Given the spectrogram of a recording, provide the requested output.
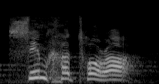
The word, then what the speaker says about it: Simchat Torah: It was a holiday added by the rabbis later on called Simchat Torah. Simchat Torah. If you want to know how to spell it, it's S-I-M-C-H-A-T. Simchat. Simchat. S-I-M-C-H-A-T. Simchat Torah. Running together, it's Simchat Torah.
